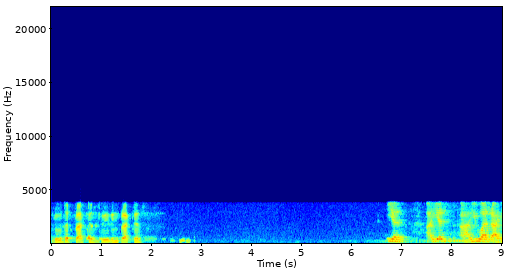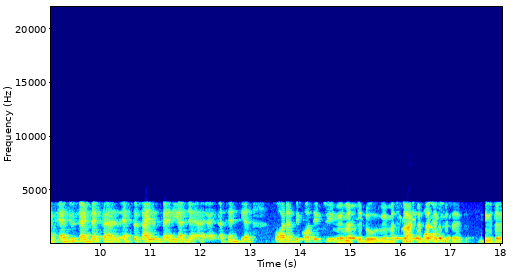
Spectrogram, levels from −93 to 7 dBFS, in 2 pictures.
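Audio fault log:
0.0 to 2.24 s, 15.0 to 15.31 s and 15.91 to 17.02 s: echo leak. A delayed copy of the speech returns about 0.21 s, then 0.23 s, after the original. It starts faint, roughly 10 dB down. Later it matches the speech, then exceeds it. The likely cause is a loudspeaker whose pickup the echo canceller failed to remove.
0.43 s, 15.67 to 16.67 s and 16.99 to 18.06 s: speech suppressed in double talk. The speech dips while other sound overlaps it. The dip is slight at first and deepens to about 20 dB, then about 35 dB. The echo canceller likely could not tell the talker from the echo and turned both down.
8.94, 10.74, 13.66 and 17.62 s: packet loss with pitch repetition. Gaps of 40, 20, 60 and 80 ms are bridged by repeating the last pitch period. This fits 20 ms packets. The short gaps sound buzzy and held. The longer ones fade toward silence before the speech resumes.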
